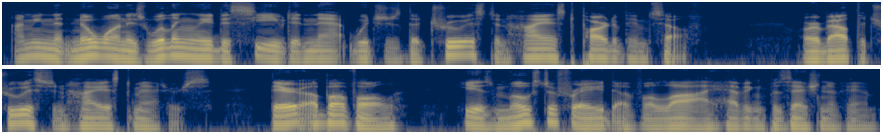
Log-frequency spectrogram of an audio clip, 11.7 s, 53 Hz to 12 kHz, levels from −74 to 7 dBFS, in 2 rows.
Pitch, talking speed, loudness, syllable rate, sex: 95 Hz, 205 wpm, -21 LUFS, 5.5 syllables/s, male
